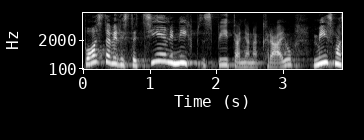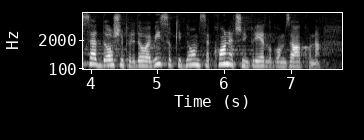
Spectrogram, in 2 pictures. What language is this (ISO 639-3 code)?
hrv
